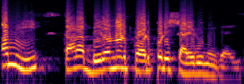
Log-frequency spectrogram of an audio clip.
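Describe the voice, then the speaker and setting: Man with a high voice, earnest first-person horror narrator, stops to fix his own slips. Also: sing-song, brisk, darkish tone, poor audio. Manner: earnest, with small self-corrections.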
